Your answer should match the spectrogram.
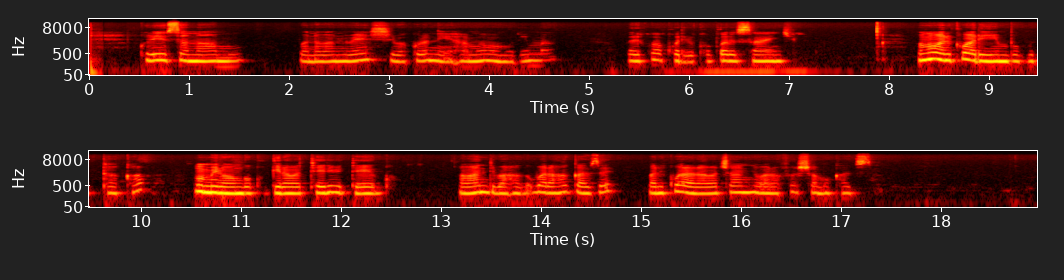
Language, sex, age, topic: Rundi, female, 18-24, agriculture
